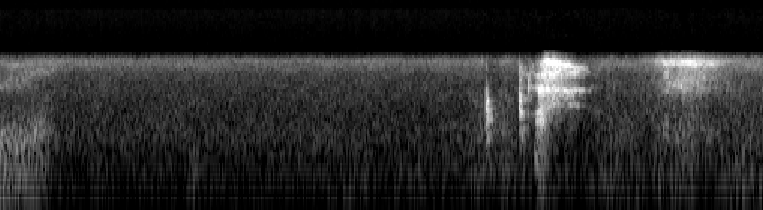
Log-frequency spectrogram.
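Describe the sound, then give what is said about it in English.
A quick cluster of harsh, breathy coughs after a quiet stretch, followed by a softer rasping exhale, as a speaker pauses while reading a Bible passage aloud. “And when he had, excuse me, coughed.”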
